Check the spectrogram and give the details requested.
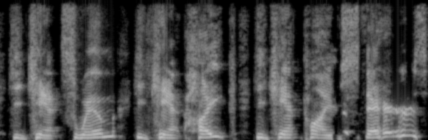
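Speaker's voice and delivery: slow, drawn-out mocking listing delivery.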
